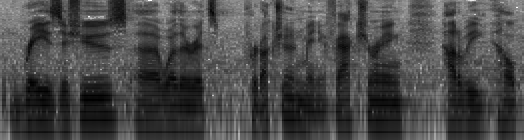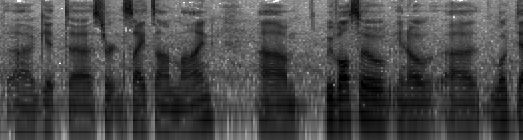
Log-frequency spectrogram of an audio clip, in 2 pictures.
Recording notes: Live From The 8th Annual Building Resilience Through Private-Public Partnership Conference In Washington D.C.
